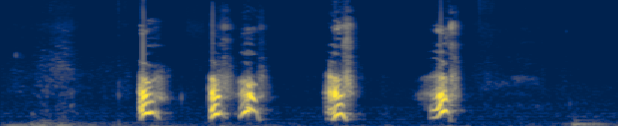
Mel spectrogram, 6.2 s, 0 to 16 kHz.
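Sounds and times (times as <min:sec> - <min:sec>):
person imitating muffled barking of a large dog: 0:01.4 - 0:03.6, 0:04.2 - 0:04.6.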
